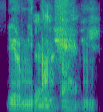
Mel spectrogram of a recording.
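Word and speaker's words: Эрмитаж: Theariat dan Irmit dari eh dia tekanannya di A terakhir itu Irmitaj.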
